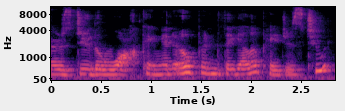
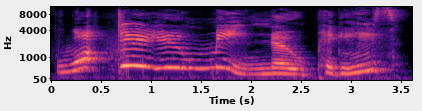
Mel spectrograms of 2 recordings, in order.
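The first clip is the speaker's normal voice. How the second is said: indignant witch; 4 semitones higher, 6 dB louder than usual. Acted. Witch rebukes the duck.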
